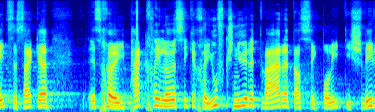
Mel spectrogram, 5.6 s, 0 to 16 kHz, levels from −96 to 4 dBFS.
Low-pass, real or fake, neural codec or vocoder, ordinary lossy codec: 14.4 kHz; real; none; Opus, 32 kbps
